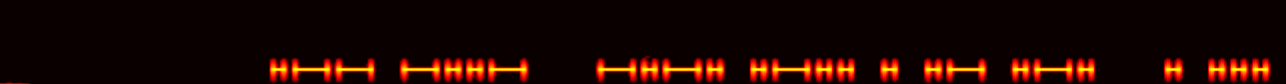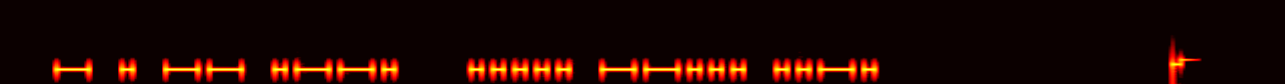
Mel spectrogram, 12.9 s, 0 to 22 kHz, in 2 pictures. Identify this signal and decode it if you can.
Morse code, heard as a keyed tone, about 22 wpm, 700 Hz. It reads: WX CLEAR ES TEMP 57F
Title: Practice QSO - Exchange 2 - Info - 22wpm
